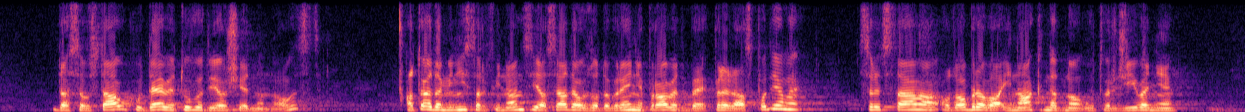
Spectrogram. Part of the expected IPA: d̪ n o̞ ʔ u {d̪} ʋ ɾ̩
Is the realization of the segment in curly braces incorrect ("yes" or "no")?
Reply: yes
